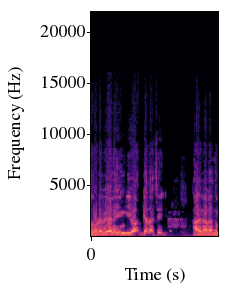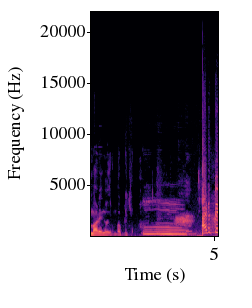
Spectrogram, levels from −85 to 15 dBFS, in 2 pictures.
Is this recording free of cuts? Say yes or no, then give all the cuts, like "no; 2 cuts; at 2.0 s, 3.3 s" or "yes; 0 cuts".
yes; 0 cuts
